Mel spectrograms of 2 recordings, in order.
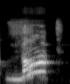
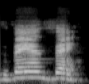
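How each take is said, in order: First: The surname is said as one short syllable. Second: The surname is said as two full syllables. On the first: The speaker calls it wrong. "But that's not her name" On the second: The speaker calls it right. "Her name is Van Zant"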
